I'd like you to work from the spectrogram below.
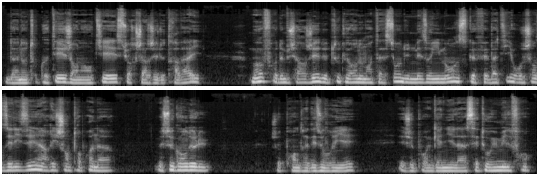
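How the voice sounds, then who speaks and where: A man's voice: mid-range voice, fairly even intonation, normal speed, mellow, close to an everyday voice. A man reading an audiobook, voicing a passionate, anxious young painter who speaks impassioned and anguished. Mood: explaining.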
